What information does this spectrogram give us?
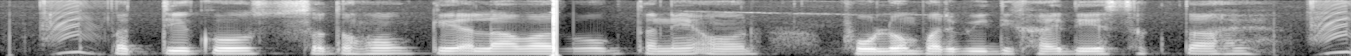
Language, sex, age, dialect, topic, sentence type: Hindi, male, 18-24, Garhwali, agriculture, statement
